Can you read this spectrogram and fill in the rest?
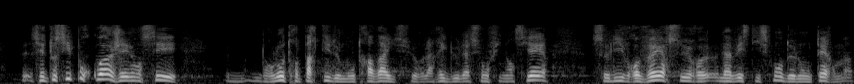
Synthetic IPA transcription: sɛt̪osipuʁkwaʒelɑ̃se | d̪ɑ̃lot̪χəpaʁt̪id̪əmɔ̃t̪χavajsyʁlaʁeɡʲylasjɔ̃finɑ̃sjɛːʁ | səlivʁəvɛʁsyʁlɛ̃vɛst̪ismɑ̃d̪əlɔ̃t̪ɛʁm

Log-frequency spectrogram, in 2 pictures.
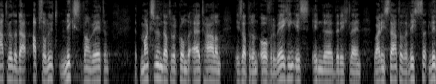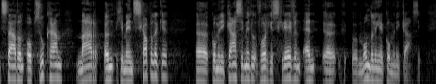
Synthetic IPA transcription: aːtʋɪlˠdədaːrɑpsolytnɪksv̥ɑnʋeːtən | ɦətmɑksimɵmdɑtʋəkɔndənœɥtɦaːlənɪzdɑtəɾənoːvərʋeːɣɪŋɪsɪndəɾɪxtlɛjn | ʋaːɾɪnstaːt̚dɑtəlɪtstaːtənɔpsukxaːnː | aːrənɣəmeːnsxɑpələkə | kɔmynikaːsimɪdəlˠvoːrɣəsxreːvənɛn | mɔndəlɪŋəkɔmynika̰ːsi̥

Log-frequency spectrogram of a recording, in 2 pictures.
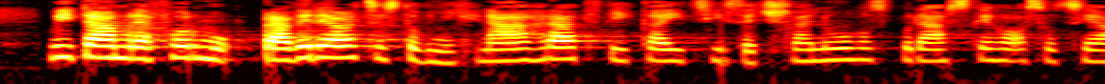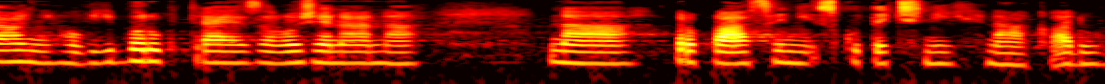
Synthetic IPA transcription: viːt̪aːmɾɛfo̞ɾmupɾavɪdɛlt͡sɛst̪o̞vɲiːxnaːɦɾat̪t̪iːkajiːt͡siːsɛt͡ʃlɛnuːɦo̞spo̞daːr̥skɛːɦo̞aso̞t͡sɪaːlɲiːɦo̞viːbo̞ɾukt̪ɛɾaːjɛzalo̞ʒɛnana | napɾo̞plaːt͡sɛɲiːskut̪ɛt͡ʃniːxnaːkla̰duː

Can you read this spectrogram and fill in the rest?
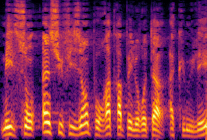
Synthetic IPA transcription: mɛilsɔ̃ɛ̃syfizɑ̃puʁːat̪χapeləʁət̪aʁakʲymyle

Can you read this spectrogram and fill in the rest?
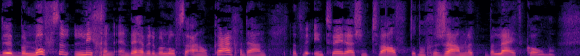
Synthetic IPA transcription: dəbəlɔftəlɪχənɛ̰nʋəɦɛbəndəbəlɔftəʔa̰ːnɛlˠkaːɹχədaːnd̥ɑtʋəʔɪntʰʋeːdœɥzəntːʋaːlˠftɔtənχəzaːmələkbəlɛjtkowmən

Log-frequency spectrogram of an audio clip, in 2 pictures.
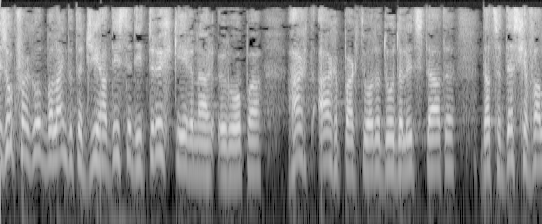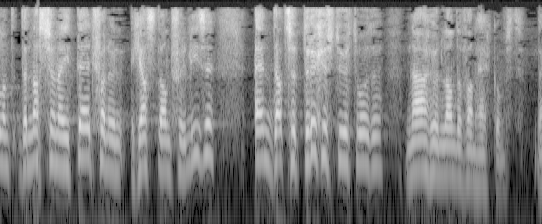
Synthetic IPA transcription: ɪsoːkfɑnɣroːd̚bəlɑŋdɑt̚dəd͡ʒiɦadɪstənditəɾɵxkɪːɾənːaːrøːroːpa | ɦɑrtaːnɣəpɑktʋɔrdəndʊːrdəlɪtstaːtədɑtsədɛsxəvɑləntdənasjonaːlitɛjtfɑnɦɵnɣɑstlɑntfərliːzən | ɛndɑtsətəɾɵxəstyːrtʋɔrdən | naːrɦɵnlɑndəvɑnɦɛrkɔmst

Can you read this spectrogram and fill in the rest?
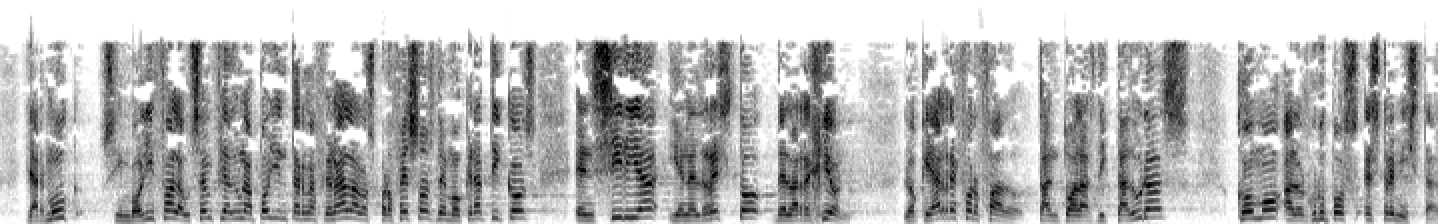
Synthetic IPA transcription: ʝaɾmuk | simbo̞liθalaːwsẽ̞n̟θjaðeunapo̞ʝoint̪e̞ɾnaθjo̞nalalo̞spɾo̞θe̞so̞zðe̞mo̞kɾat̪iko̞se̞nsiɾjaie̞ne̞lre̞st̪o̞ðe̞lare̞xjo̞n | lo̞ke̞are̞fo̞ɾθað̞o̞t̪ant̪oalazðik̚t̪aðuɾas | ko̞mo̞ʔalo̞zɣɾupo̞se̞st̪ɾe̞mist̪a̰

